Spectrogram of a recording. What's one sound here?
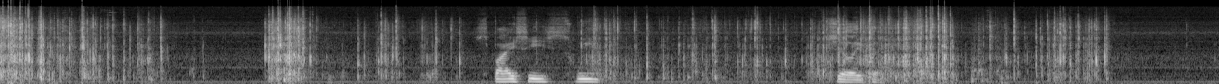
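Plastic packaging crinkles and rustles close by.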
